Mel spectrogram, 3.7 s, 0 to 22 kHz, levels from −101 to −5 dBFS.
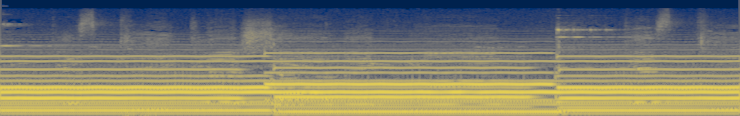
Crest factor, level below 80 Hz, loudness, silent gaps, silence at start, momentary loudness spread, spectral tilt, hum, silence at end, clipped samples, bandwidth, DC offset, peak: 10 dB; -38 dBFS; -11 LUFS; none; 0 s; 0 LU; -6 dB/octave; none; 0 s; under 0.1%; 12 kHz; under 0.1%; -2 dBFS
